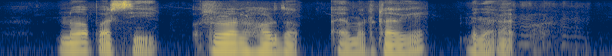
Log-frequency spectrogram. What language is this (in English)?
Santali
